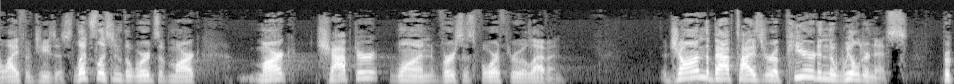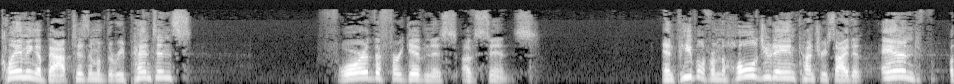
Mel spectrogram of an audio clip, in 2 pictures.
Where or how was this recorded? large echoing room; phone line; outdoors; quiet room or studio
large echoing room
